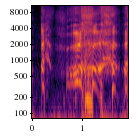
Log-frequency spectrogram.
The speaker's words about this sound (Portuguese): Não é justo eu ter que ficar aguentando você tossindo na minha orelha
